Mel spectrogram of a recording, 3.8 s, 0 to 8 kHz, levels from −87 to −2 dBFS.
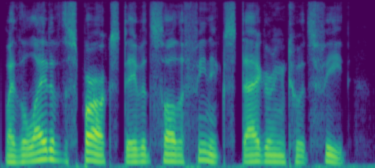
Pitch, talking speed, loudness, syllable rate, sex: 120 Hz, 225 wpm, -18 LUFS, 5.2 syllables/s, male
